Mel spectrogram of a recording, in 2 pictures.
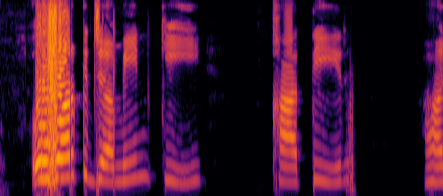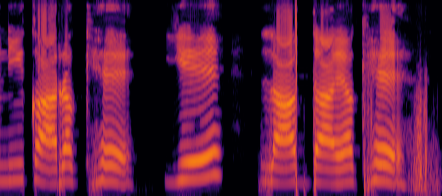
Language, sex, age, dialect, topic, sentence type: Hindi, female, 25-30, Marwari Dhudhari, agriculture, question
